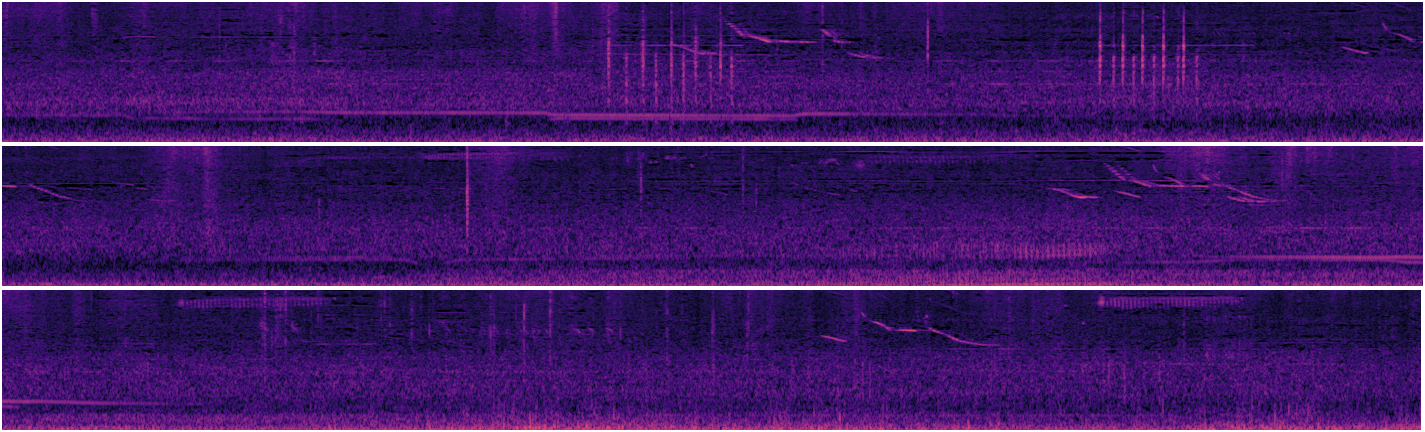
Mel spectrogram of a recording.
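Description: Distant whine of an RC jet's electric ducted fan, a thin steady tone that steps up and down in pitch with throttle changes, over wind rumbling on the microphone that grows louder toward the end. A few short bird chirps.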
